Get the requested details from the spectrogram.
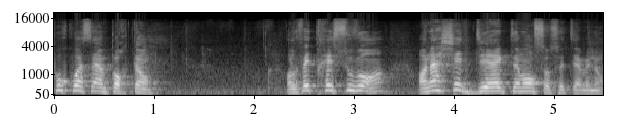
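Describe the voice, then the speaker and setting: A man speaks with a slight English accent. His pace is moderate and his intonation lively. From England. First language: English (speaking French). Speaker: tech company mobile solutions manager. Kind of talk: conference presentation. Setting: stage with audience.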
